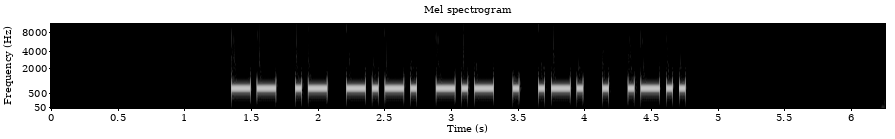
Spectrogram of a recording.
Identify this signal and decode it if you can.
Morse code, heard as a keyed tone, about 25 wpm, 700 Hz. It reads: MACKEREL
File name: practice / 25wpm / Easy Words with Hints - 25wpm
